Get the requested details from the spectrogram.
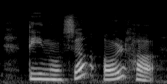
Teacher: इन व्यंजनों का उच्चारण करते समय हवा मुख में घर्षण या संघर्ष के साथ बाहर निकलती है। जिससे एक प्रकार की ऊष्मा उत्पन्न होती है। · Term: संघर्षी व्यंजन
